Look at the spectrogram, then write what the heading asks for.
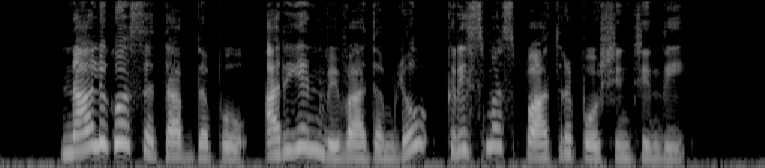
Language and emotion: Telugu, neutral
